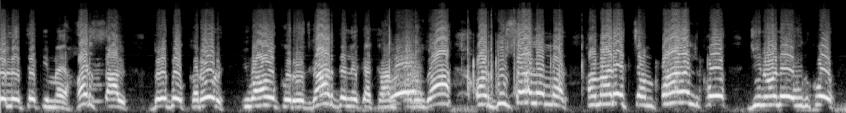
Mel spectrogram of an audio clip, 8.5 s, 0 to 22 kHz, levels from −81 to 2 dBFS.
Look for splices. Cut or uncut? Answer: uncut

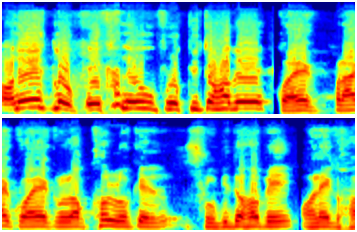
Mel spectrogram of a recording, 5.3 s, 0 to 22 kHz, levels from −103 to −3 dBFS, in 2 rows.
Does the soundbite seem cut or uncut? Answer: cut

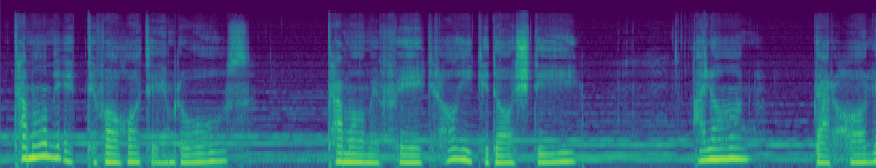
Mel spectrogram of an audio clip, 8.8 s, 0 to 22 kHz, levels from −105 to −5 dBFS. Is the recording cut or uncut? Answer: uncut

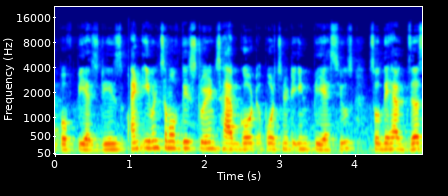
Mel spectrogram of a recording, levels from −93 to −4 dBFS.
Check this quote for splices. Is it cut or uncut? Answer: cut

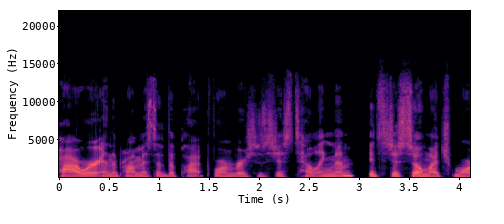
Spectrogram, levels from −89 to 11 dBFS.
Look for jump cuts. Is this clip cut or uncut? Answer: cut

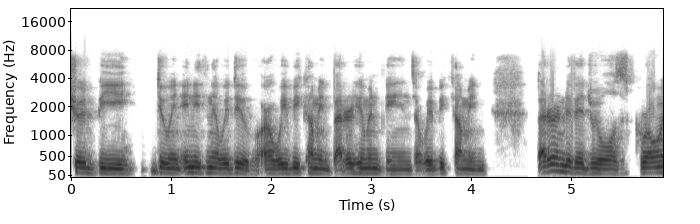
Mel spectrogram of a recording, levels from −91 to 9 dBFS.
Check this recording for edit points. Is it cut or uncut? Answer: uncut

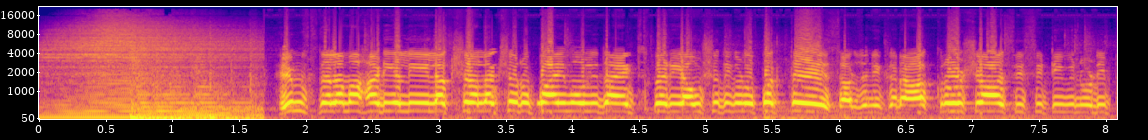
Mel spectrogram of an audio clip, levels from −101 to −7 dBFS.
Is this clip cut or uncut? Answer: cut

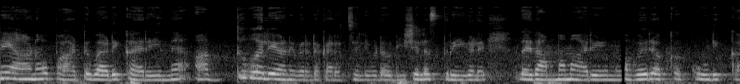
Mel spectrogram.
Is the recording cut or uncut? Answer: cut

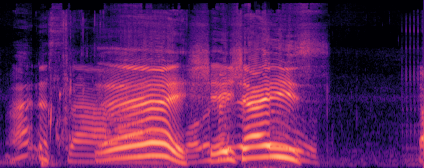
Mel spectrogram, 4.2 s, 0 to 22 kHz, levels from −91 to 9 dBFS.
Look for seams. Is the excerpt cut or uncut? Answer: uncut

